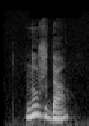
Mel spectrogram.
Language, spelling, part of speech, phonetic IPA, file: Russian, нужда, noun, [nʊʐˈda], Ru-нужда.ogg
- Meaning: 1. need, want, request 2. need, indigence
